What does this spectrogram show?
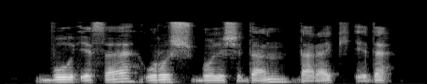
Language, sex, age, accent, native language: Uzbek, male, 25-34, Samarqand, Uzbek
